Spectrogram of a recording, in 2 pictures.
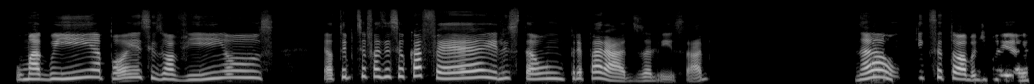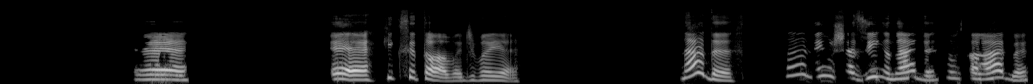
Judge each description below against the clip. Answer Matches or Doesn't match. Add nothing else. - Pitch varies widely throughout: Matches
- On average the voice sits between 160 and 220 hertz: Doesn't match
